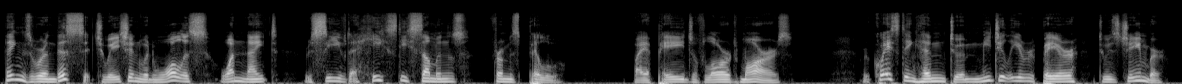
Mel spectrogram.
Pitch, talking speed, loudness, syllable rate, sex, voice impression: 130 Hz, 150 wpm, -18 LUFS, 5.0 syllables/s, male, very masculine, slightly middle-aged, thick, very tensed, powerful, bright, hard, clear, fluent, slightly raspy, cool, intellectual, slightly refreshing, sincere, calm, mature, friendly, reassuring, slightly unique, slightly elegant, wild, slightly sweet, lively, kind, slightly modest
